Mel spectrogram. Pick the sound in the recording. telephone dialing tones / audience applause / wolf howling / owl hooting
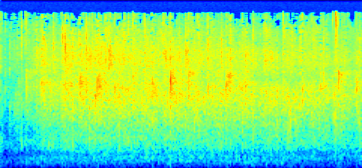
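audience applause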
